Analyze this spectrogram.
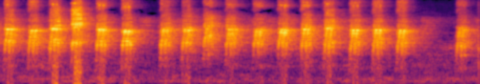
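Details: Energetic female lovebird song with kapas tembak and cucak jenggot filler phrases. Quick, piercing chirps come about three per second, with a short pause near the end before the chirping resumes.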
